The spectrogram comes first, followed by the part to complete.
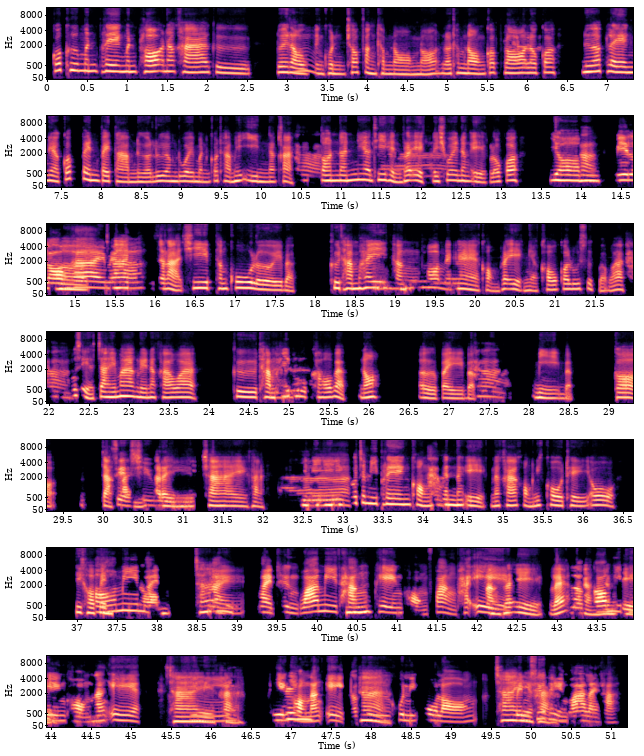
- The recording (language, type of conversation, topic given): Thai, podcast, เพลงประกอบภาพยนตร์มีผลต่ออารมณ์ของคุณอย่างไร?
- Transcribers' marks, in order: distorted speech; drawn out: "อา"; other background noise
